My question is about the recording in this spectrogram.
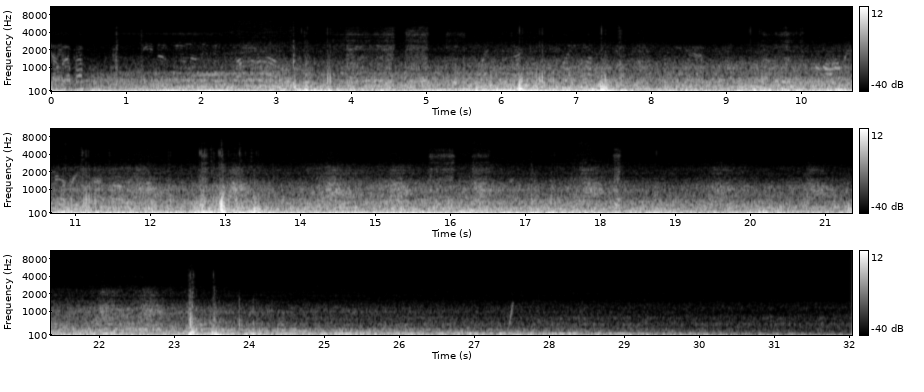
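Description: Car driving through city streets heard from inside the cabin: a steady low engine and road rumble with a few short knocks from bumps. The rumble eases near the end as the car slows behind another car at a red light.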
